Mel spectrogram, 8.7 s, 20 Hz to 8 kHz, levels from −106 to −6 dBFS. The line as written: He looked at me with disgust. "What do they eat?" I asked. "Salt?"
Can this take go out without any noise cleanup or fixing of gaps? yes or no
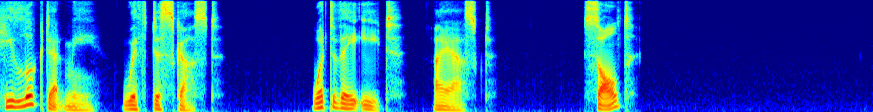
yes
